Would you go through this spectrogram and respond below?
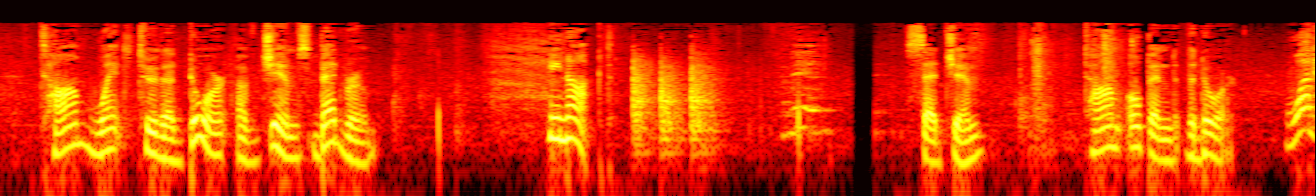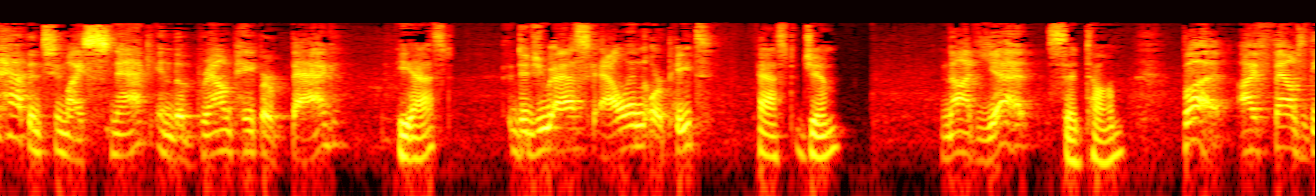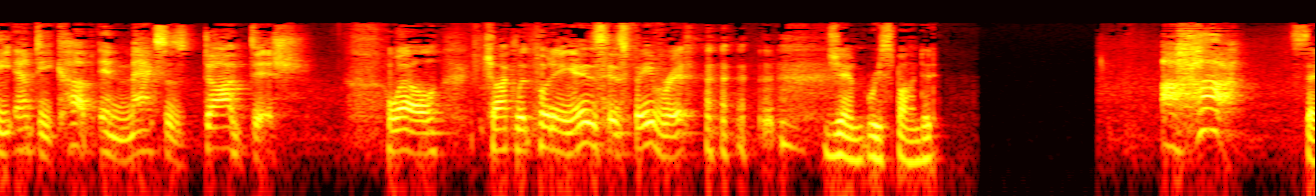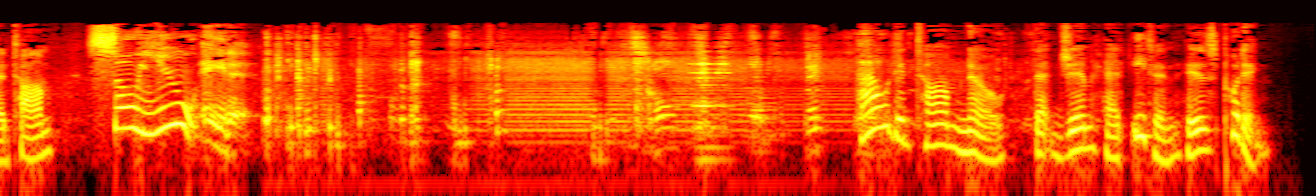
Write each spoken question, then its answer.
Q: How did Tom know that Jim had eaten his pudding?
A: If Jim saw it, that's because he took it out of the bag.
